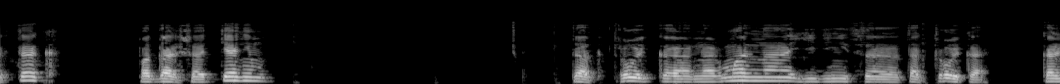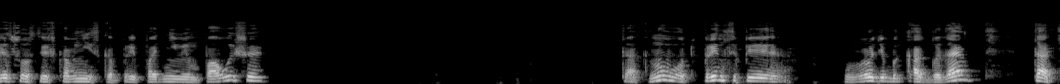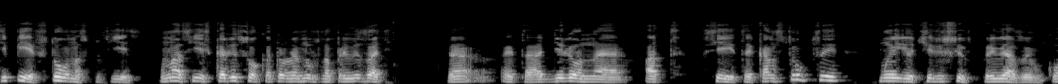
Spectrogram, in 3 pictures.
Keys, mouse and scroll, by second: 0.8-3.4 drag, 5.7 KP_3, 8.2 KP_1, 9.4 KP_3, 11.4-15.3 drag, 15.8 KP_1, 19.7 middle click, 19.7 scroll up 1, 21.3 click, 22.5 click, 25.3 shift+middle click, 29.8 shift+click.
